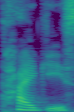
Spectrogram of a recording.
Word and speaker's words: Hygge: Now, if you've ever walked by a bookstore or seen this on Amazon or whatever, it is pronounced Hygge. So maybe you're like, what the fuck is Hygge? It's Hygge, but that's how they pronounce it in the Danish world.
